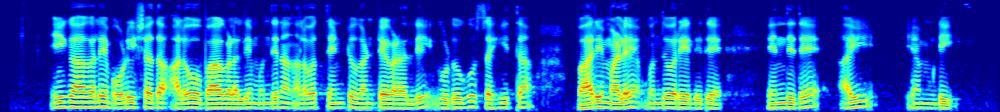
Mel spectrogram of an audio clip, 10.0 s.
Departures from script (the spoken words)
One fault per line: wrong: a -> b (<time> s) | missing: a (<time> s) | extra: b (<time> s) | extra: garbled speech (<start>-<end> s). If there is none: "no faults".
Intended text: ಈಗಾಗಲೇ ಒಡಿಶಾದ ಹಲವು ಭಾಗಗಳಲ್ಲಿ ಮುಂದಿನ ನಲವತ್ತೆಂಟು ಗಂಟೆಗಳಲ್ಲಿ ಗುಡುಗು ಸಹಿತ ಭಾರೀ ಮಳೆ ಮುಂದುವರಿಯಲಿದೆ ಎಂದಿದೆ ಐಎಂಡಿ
no faults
